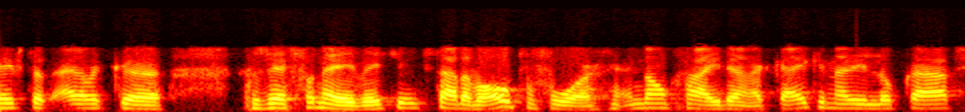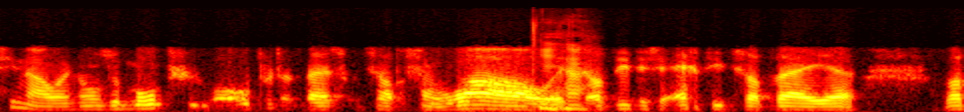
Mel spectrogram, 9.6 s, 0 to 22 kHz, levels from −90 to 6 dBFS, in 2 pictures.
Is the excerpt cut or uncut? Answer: uncut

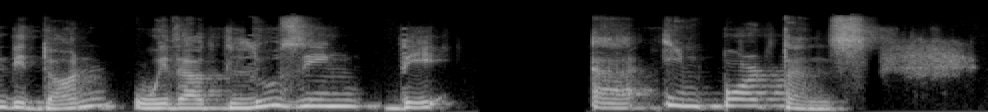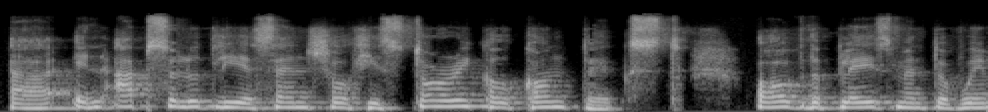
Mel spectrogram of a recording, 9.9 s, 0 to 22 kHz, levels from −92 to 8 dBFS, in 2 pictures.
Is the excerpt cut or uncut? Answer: uncut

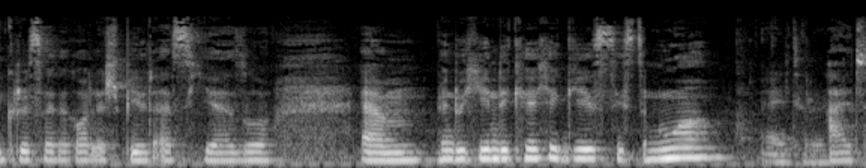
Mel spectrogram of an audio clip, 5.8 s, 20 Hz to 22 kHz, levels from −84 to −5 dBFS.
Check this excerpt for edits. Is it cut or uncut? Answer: cut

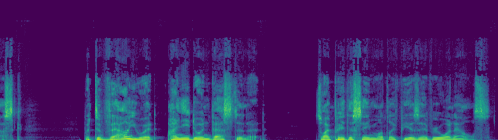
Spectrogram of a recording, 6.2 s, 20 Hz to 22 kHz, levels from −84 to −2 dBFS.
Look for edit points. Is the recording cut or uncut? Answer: uncut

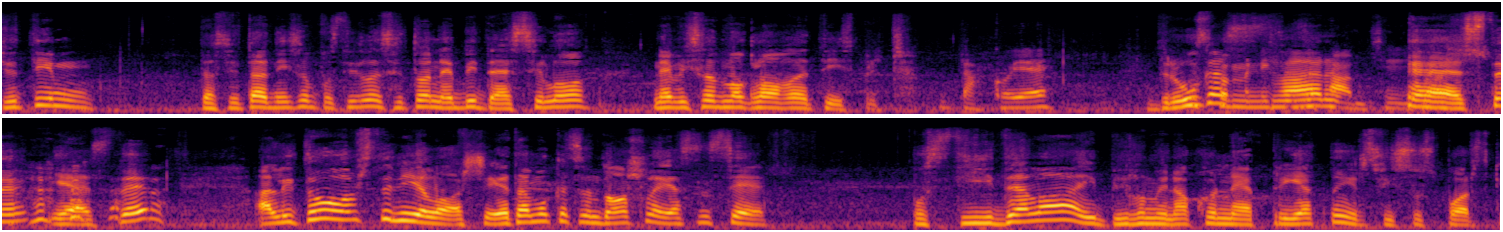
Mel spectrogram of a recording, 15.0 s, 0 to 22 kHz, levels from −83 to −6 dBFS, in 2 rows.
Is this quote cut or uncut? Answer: cut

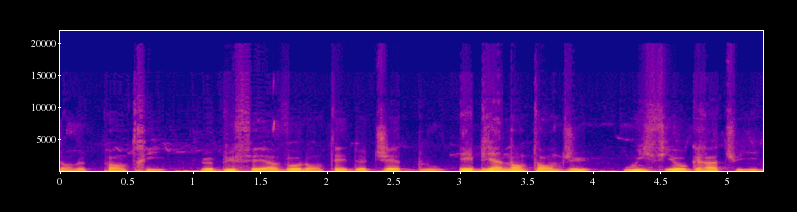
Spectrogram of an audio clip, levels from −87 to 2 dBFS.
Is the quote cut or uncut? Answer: cut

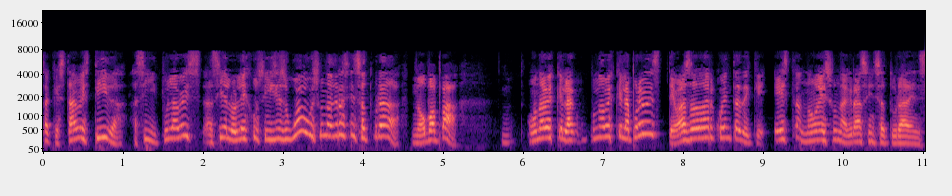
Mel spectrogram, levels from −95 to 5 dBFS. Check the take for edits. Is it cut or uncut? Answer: cut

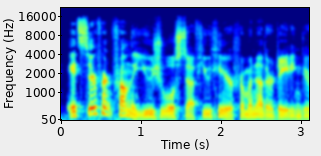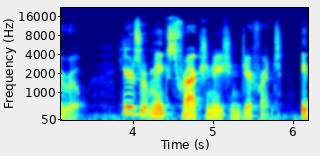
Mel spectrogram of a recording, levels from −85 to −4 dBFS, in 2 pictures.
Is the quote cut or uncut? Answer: uncut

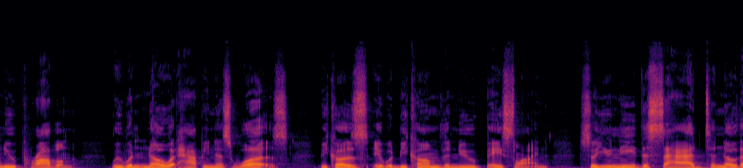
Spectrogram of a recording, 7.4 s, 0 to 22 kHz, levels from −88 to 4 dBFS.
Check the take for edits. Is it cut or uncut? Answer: uncut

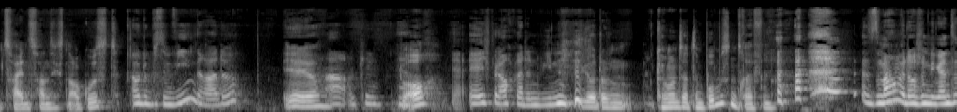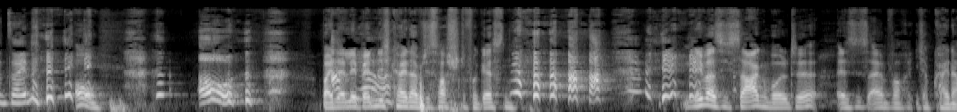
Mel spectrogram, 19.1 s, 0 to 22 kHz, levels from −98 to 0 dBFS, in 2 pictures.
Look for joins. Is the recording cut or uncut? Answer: uncut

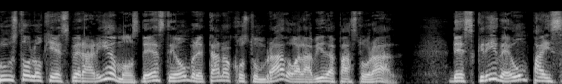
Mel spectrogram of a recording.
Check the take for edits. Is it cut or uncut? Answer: uncut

